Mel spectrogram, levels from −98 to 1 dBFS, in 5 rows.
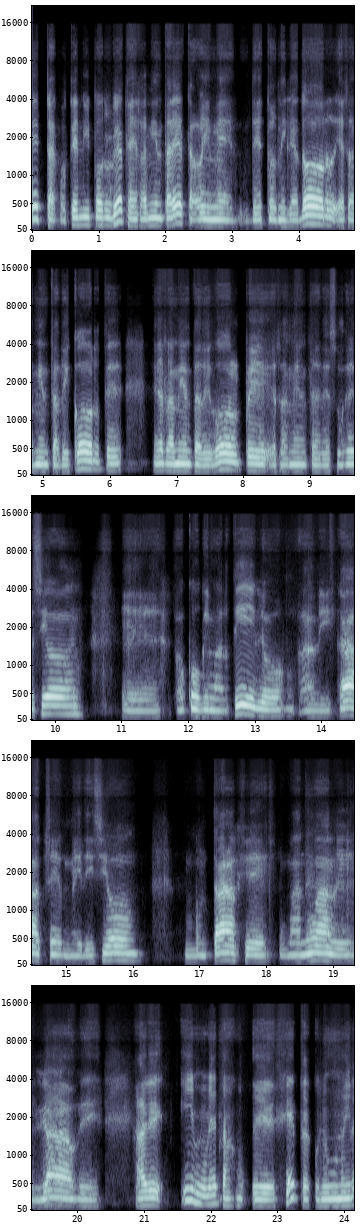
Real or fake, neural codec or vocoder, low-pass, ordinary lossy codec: fake; codec, 32 kHz, 1.9 kbps, SNAC; 14.4 kHz; Opus, 32 kbps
